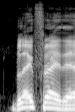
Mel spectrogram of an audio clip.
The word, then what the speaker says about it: Black Friday: Am să spun uh, uh un istoric al uh, Black Friday, Friday sau cum se pronunță. – Black Friday, așa se pronunță, uh, exact așa.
